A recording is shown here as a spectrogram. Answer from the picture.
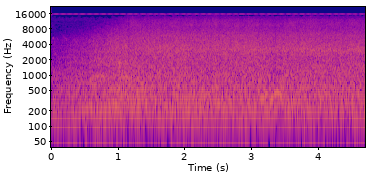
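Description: Shinkansen bullet train approaching at high speed on a viaduct: a rushing noise of wheels and air that swells over about the first second, then holds loud and steady.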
